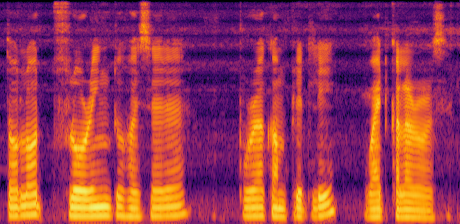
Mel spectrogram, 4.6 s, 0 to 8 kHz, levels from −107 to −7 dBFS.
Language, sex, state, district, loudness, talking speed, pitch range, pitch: Assamese, male, Assam, Hailakandi, -18 LUFS, 130 wpm, 105-120 Hz, 115 Hz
